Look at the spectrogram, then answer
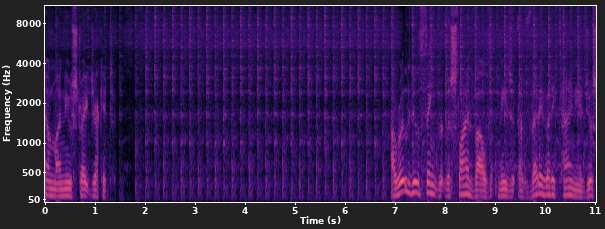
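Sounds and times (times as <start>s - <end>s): steam engine exhaust beats: 0.0s - 11.0s.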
